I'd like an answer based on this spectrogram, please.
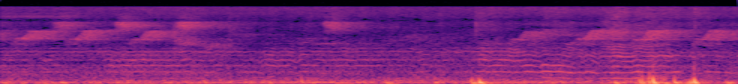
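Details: Blue-banded bee droning with a wavering, overtone-rich hum in a front yard, while small birds give quick falling chirps in runs and low knocks sound near the end.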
